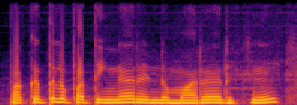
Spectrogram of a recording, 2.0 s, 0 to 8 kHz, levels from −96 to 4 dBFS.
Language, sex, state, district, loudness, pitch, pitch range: Tamil, female, Tamil Nadu, Namakkal, -12 LUFS, 215 Hz, 205-235 Hz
